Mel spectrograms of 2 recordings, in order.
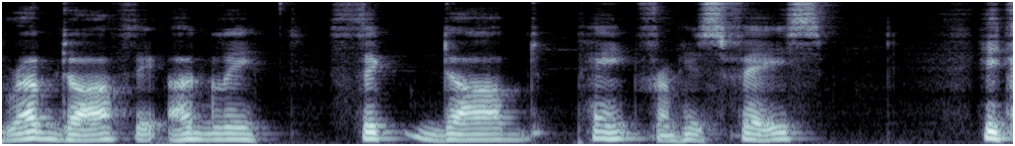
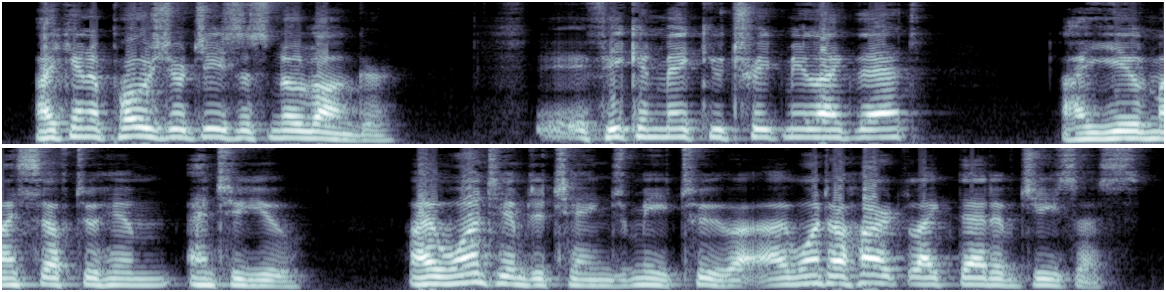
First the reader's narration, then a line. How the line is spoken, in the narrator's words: Nasi broke down and cried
